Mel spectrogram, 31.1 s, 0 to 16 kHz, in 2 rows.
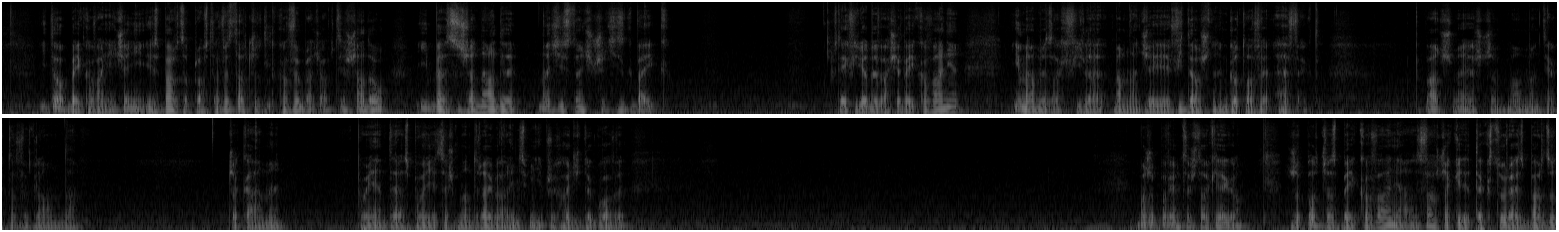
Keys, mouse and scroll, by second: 1.3 middle click, 6.3 click.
